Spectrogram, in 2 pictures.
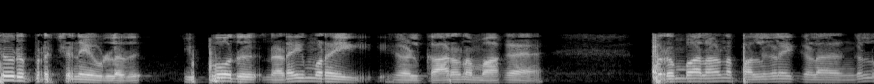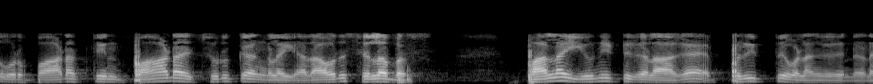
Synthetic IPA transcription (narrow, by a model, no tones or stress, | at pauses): ɔɾɯpɪɾɐt͡ʃːɐnɐɪʊɭːɐðɯ | ɪpːoːðɯnɐɽɐɪmɯrɐɪɣɐɭkaːɾɐɳɐmaːɣɐ | pɛɾɯmbaːlaːnɐpɐlɣɐɭɐɪkːɐɭɐŋɡɐɭɔ̰ɾɯpaːɽɐt̪ːɪnpaːɽɐt͡ʃʊɾɯkːɐŋɡɐɭɐɪɐðaːʋɐðɯsɪlɐbɐs | pɐlɐjʊnɪʈːɯɣɐɭaːɣɐpɪɾɪt̪ːɯʋɐɭɐŋɡɯɣɪndrɐnɐ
